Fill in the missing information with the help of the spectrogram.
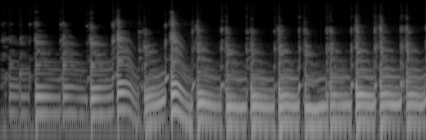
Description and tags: experimenting with a broken guitar string. a series of warbling, squirrelly notes. the variation in tone is caused by pulling the dead string at various strengths while plucking or striking it.
broken, experimental, guitar, notes, pluck, plucking, series, squirrelly, string, warble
